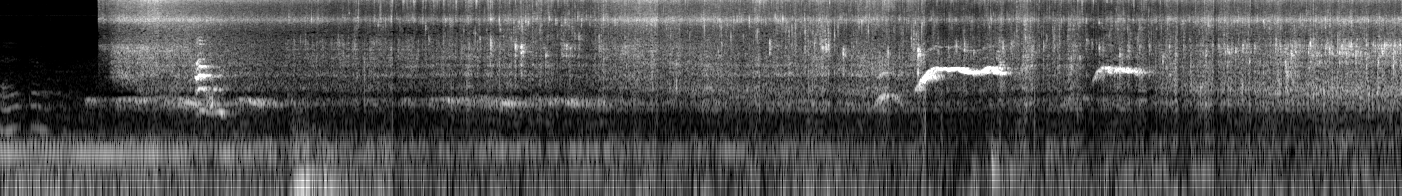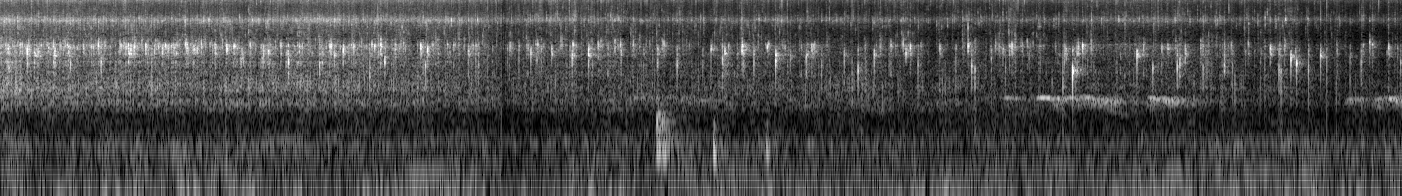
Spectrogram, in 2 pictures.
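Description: Battered enoki mushrooms go into hot oil in a wok about a second in, setting off a loud, steady sizzle with crackling as they deep-fry. A brief high-pitched sound cuts in about nine seconds in.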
